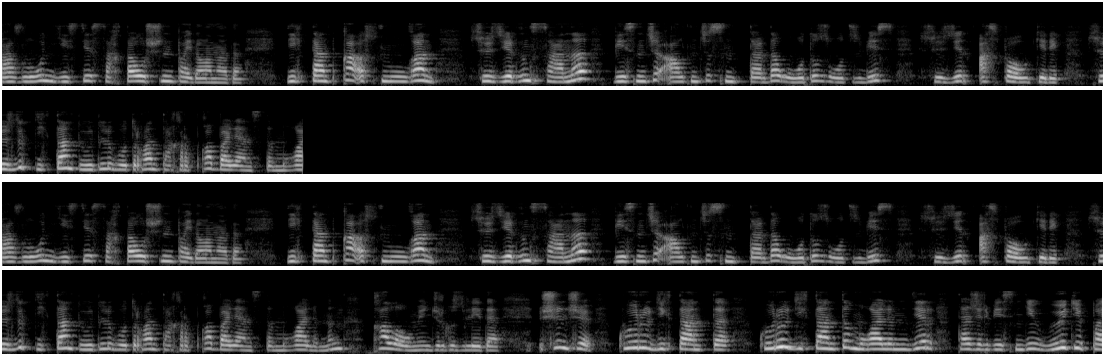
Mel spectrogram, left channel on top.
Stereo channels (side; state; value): left; drops out; at 14.1 s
